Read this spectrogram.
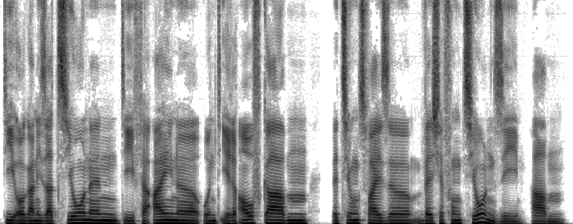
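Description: Podcast co-host, male, slow and measured, a bit low, dry room. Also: a little mellow, clear, resonant tone, dry recording. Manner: measured and deliberate, stretching words. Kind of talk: podcast conversation, partly reading a quote aloud.

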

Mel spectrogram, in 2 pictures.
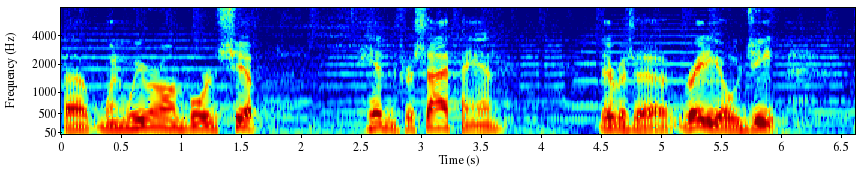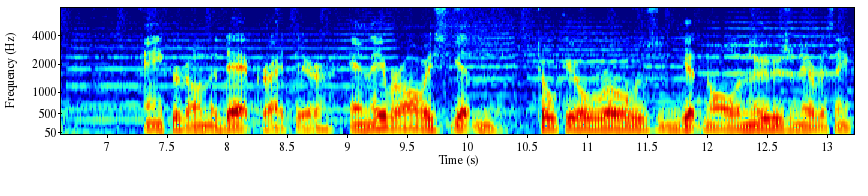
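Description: A man's voice: mid-range voice, steady tone, measured pace, creaky, darkish tone, soft background music, poor audio. An elderly man, a war veteran, telling his memories in plain, rambling, unscripted oral history. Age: 80s or older. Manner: rambling, plain-spoken storytelling.

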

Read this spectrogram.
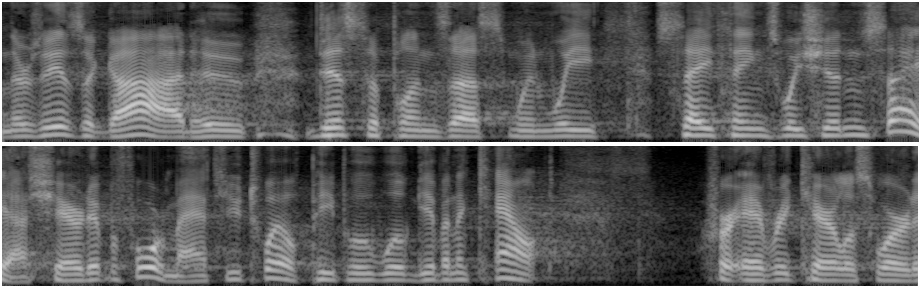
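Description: A pastor preaching a sermon, emphatic and full of rhetorical questions. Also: male voice, mid-range voice, a bit bright. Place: church sanctuary. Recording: long reverb in a church hall.

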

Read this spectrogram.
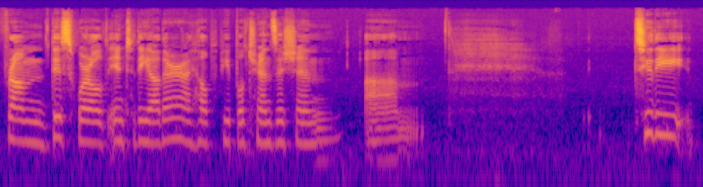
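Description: A woman speaking casually as a talk show guest, a doula, in measured phrases with pauses. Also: medium pitch, expressive, a bit bright.

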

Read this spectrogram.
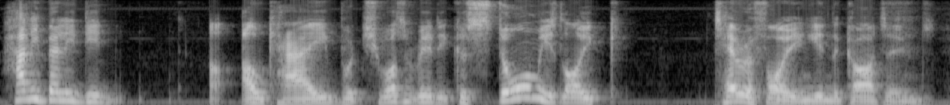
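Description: A man's voice: a little high, very animated, normal speed, a bit bright. A man, co-hosting a podcast and chatting casually about films with strong, eager opinions. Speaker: podcast co-host. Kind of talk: casual film chat.

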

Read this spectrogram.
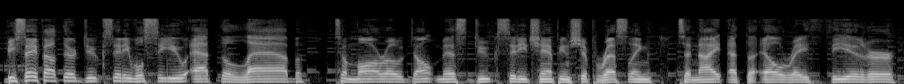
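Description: A man with a Texan accent hosting a sports radio show, talking with loud, hype-man enthusiasm. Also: medium pitch, level tone, a little slow, faint music behind. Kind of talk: casual sports radio chat.

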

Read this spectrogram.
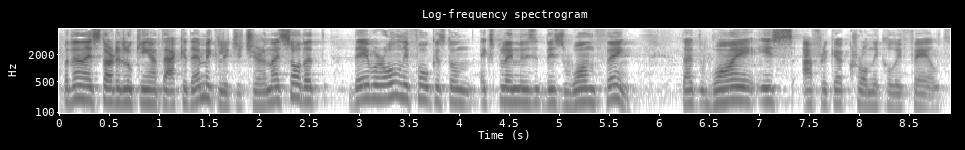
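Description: Male academic panelist, slightly high voice, explaining in a halting, self-correcting way. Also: a bit bright. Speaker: author and academic guest.

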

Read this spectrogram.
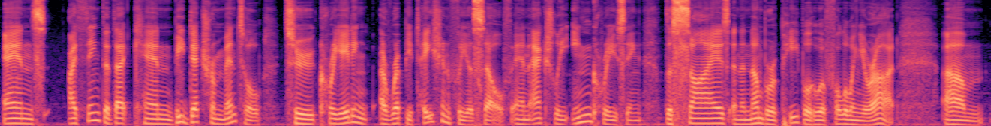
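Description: A man hosting a podcast, talking at length in a relaxed, reflective way with many fillers. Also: fairly low pitch, measured pace, dry recording. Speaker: podcast host. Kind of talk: casual podcast chat.

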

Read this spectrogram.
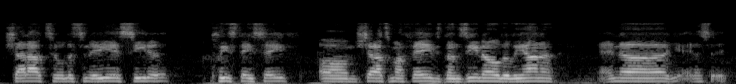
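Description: A man's voice: a little high, completely flat delivery, normal speed, muffled recording. Loose, self-mocking man on a podcast. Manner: loose and self-mocking, giving shout-outs. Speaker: podcast co-host. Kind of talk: casual chat.

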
